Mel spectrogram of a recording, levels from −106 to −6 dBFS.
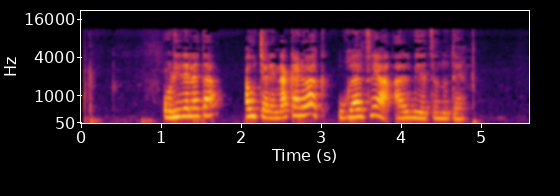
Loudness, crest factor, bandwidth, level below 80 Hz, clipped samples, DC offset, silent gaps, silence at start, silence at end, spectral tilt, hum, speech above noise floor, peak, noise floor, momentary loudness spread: -22 LUFS; 22 dB; 11.5 kHz; -58 dBFS; under 0.1%; under 0.1%; none; 0.1 s; 0.65 s; -4.5 dB/octave; none; 47 dB; -2 dBFS; -68 dBFS; 11 LU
